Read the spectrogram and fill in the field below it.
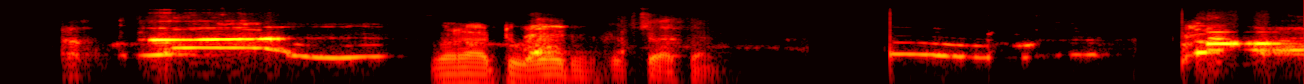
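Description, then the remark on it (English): Puppies whine in high, wavering tones, with a few short yelps scattered through. A person speaks briefly in the middle, and the whimpering returns in short bursts toward the end. “We've got some puppies here that are quite noisy in the moment.”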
